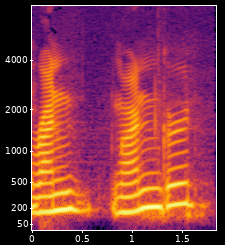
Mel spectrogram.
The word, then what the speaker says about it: Hrungnir: Then there's a drunken Norse giant, and I don't know if I can say his name. – Okay. – Rungird, H-R-U-N-G-N-I-R.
